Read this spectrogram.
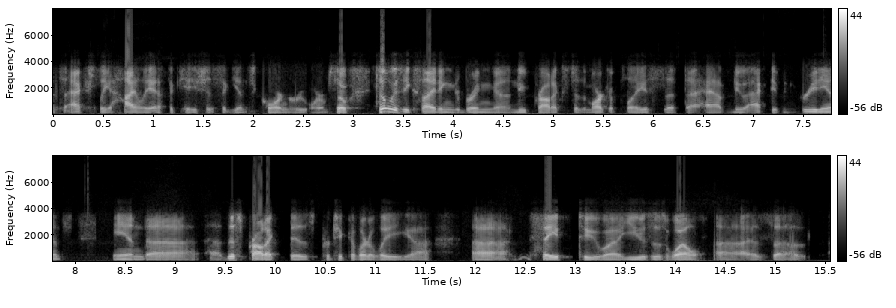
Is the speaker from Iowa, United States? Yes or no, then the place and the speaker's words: yes; Iowa, United States; I'm from Iowa, I'm actually in central Nebraska today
